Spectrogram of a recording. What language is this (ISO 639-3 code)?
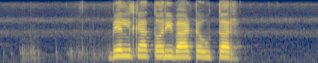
nep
